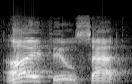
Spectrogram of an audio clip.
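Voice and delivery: high, slow, hammed-up wail. Shown as a demonstration. Teacher showing Year Three how Bear wails, hammed-up wail. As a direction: wail the line like a crying toy bear. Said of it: "wailed Bear".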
